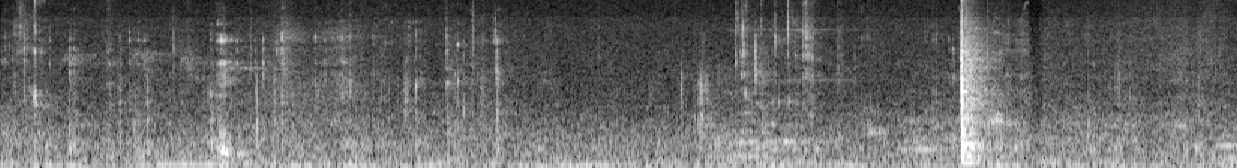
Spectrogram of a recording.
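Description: Close-miked chewing of cheese and pineapple pizza, with small wet mouth clicks throughout and one louder sharp crunch a little past six seconds in.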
